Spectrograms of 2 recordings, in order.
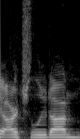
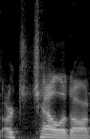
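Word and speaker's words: Archaludon: L I don't remember I always say it wrong I say Arch Lon but I know it's Arch caladon right that's how you say it archelon or something like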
